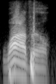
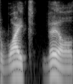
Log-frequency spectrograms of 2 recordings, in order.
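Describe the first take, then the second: First: The name is said with no T sound. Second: The name is said with a clear T sound. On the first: This is how the locals say the name. "the T and the E were completely fucking absent from that word" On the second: This is how an outsider says the name. "nobody said Whiteville"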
